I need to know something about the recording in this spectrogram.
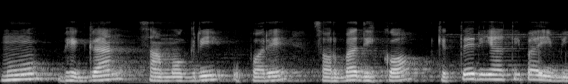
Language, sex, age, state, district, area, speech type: Odia, female, 18-30, Odisha, Khordha, rural, read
